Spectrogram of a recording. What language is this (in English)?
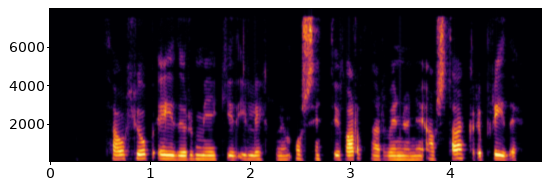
Icelandic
